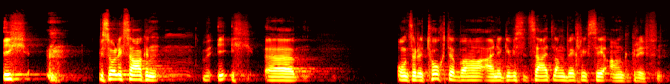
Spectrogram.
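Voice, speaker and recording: A man's voice: medium pitch, fairly even intonation, measured pace, pauses often, a little mellow, in a large hall. A man preaching a sermon as pastor, speaking in an earnest, conversational way and addressing listeners directly.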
